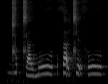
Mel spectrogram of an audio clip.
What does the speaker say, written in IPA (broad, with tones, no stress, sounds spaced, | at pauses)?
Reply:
d͡ʑ ʊ˦ ʔ t͡ɕ a˨ ɪ̯ m o˦ ʊ̯ | θ a̰˦˨ ɪ̯ t͡ɕ ḛ˦˨ ɪ̯ h o˦ ʊ̯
